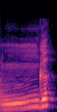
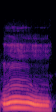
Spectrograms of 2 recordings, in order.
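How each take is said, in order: First: A hard g sound is released after the nasal. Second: Only a nasal hum is heard, no g. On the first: The speaker calls it wrong. "On ne dira pas ng" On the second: The speaker calls it right. "mais on va dire mm"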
